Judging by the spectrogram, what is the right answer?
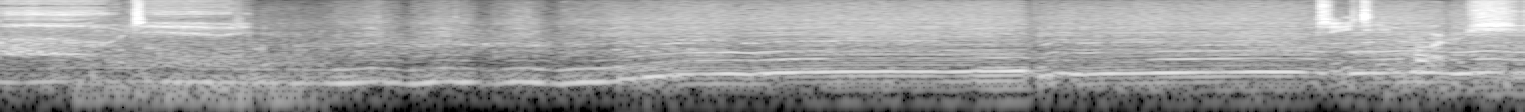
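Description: A GT Porsche race car engine in GT Sport, loud and close, with a sustained droning tone that climbs steadily in pitch as it accelerates, plus a couple of brief squeaks, and no talk over it.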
